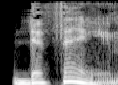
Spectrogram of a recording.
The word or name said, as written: defamingly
